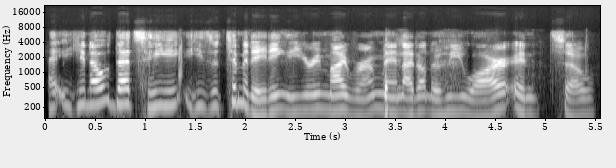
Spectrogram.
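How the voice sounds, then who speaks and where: A man taking part in a tabletop game, chatting casually and describing his character's actions in an informal, halting way. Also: sits high, bright, forceful tone, dull audio.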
